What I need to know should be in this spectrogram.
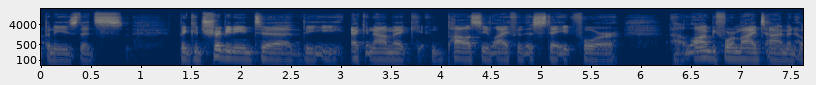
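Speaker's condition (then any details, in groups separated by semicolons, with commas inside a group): No condition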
